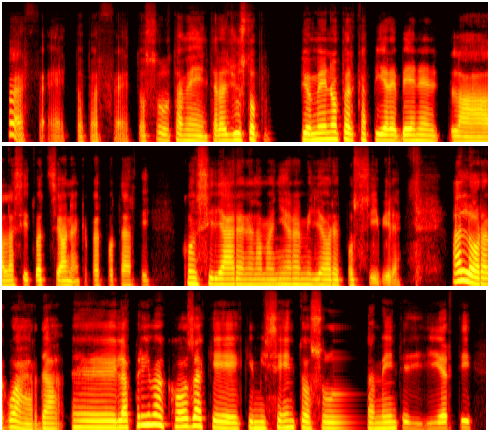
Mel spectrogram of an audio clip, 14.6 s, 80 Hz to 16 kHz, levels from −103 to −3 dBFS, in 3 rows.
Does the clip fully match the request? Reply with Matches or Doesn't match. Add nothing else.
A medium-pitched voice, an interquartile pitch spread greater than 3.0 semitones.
Matches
